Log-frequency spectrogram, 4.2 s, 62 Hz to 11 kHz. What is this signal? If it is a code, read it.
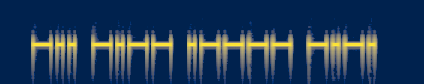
Morse code, heard as a keyed tone, about 20 wpm, 700 Hz. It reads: DY1C
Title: DXCC-100 Call Signs - 4 Characters - 20wpm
